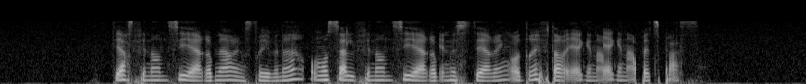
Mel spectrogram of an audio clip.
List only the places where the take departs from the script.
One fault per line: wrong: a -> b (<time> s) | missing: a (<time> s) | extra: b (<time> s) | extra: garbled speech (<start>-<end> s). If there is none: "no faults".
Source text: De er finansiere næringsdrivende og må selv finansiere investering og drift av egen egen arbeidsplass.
no faults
